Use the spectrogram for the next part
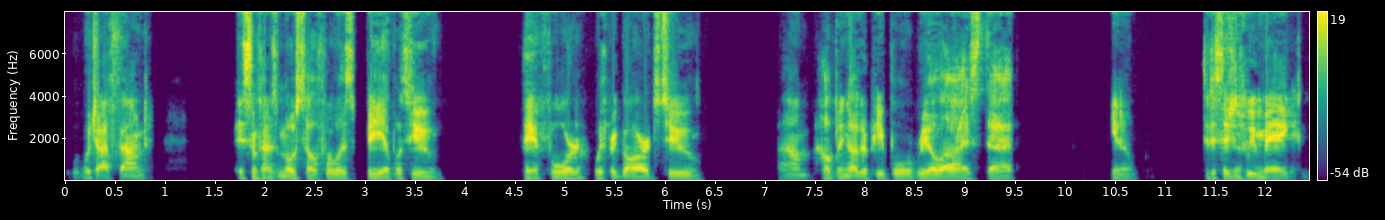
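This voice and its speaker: A man arguing formally in court as a defense attorney, measured and deferential to the judge. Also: on the low side, fairly bright tone, dry recording, low-quality recording.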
